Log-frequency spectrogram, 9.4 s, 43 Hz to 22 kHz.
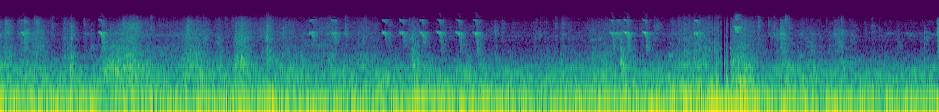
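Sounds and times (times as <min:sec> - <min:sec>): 
baby birds giving rapid high-pitched peeping calls: 0:00.0 - 0:01.4, 0:02.9 - 0:05.0, 0:05.9 - 0:07.6
steady low rumbling background: 0:00.0 - 0:09.3.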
